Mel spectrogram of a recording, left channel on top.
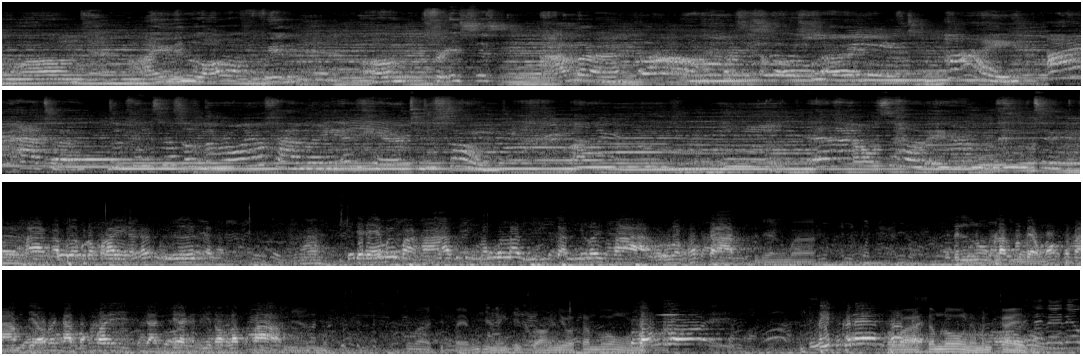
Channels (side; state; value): both; different; correlation 0.00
